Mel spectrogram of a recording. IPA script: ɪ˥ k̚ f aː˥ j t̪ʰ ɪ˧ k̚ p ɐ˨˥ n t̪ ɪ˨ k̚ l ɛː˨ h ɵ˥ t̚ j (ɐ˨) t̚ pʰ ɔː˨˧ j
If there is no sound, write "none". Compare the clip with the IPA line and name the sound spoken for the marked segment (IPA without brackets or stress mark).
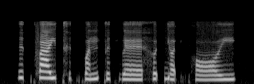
ɐ˨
